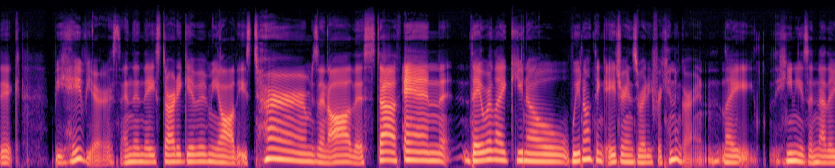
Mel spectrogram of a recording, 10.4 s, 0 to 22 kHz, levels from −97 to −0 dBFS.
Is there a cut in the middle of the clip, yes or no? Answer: yes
